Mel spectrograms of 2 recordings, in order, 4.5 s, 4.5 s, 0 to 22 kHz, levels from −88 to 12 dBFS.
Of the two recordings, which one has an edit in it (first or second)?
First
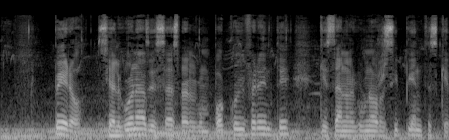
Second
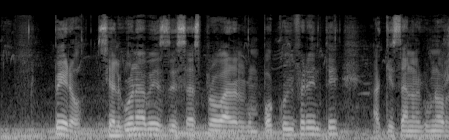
first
